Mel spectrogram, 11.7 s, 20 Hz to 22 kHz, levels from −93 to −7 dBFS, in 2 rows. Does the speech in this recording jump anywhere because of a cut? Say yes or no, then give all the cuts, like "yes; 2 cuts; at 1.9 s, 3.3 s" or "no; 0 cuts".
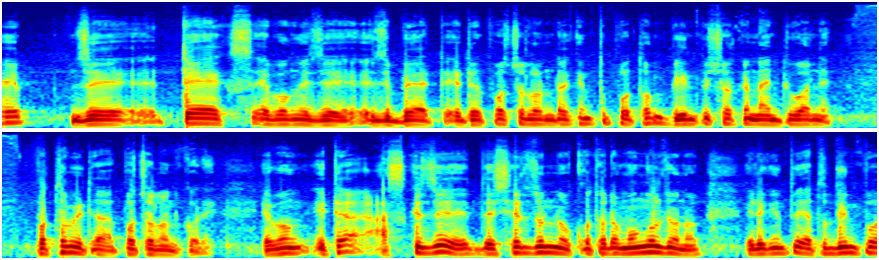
no; 0 cuts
